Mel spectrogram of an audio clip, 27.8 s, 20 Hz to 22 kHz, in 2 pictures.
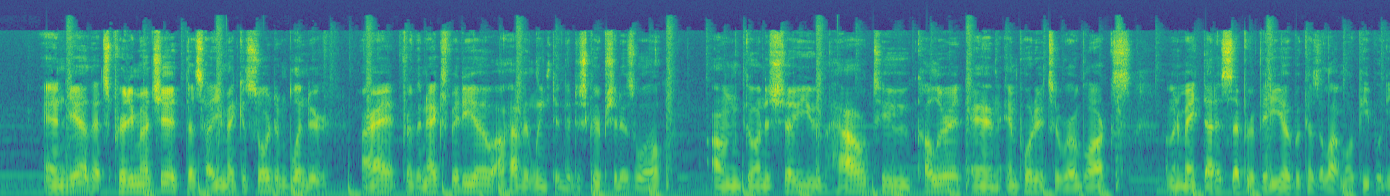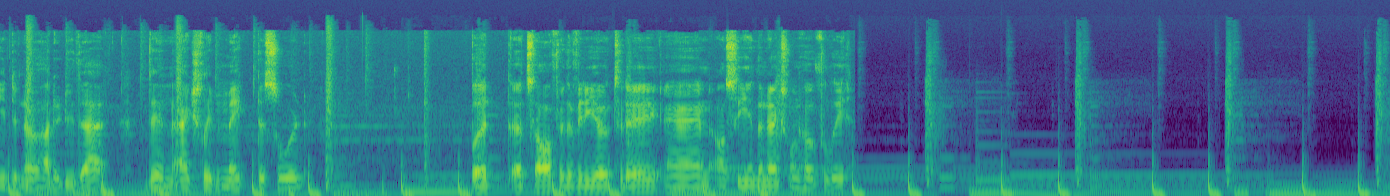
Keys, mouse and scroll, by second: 0.9 click, 1.7 click, 2.0 right click, 3.8 click, 4.3 shift+middle click, 5.0 click, 5.3 right click, 7.7 click, 8.2 shift+middle click, 8.4 click, 17.7 shift+middle click, 26.3 click, 27.1 click, 27.5 click.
